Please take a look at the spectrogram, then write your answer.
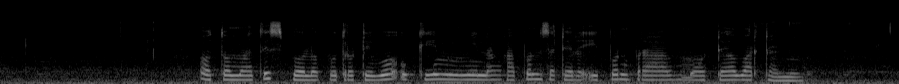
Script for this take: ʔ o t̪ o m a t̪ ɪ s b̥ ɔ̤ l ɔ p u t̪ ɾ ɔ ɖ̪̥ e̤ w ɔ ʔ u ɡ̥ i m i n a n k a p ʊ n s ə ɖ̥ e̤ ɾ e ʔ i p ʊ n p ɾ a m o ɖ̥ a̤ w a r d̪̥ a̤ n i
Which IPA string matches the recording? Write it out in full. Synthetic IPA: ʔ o t̪ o m a t̪ ɪ s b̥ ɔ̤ l ɔ p u t̪ ɾ ɔ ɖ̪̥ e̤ w ɔ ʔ u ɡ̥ i m i n a ŋ k a p ʊ n s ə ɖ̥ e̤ ɾ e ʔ i p ʊ n p ɾ a m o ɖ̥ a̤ w a r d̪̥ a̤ n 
